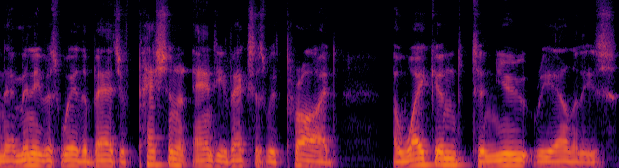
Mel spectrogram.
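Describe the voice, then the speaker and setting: A man talks in an Australian accent with a dark, mellow tone and ordinary pitch variation. The background is quiet. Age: 70s. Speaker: online meeting moderator. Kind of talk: meeting moderation. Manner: animated.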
